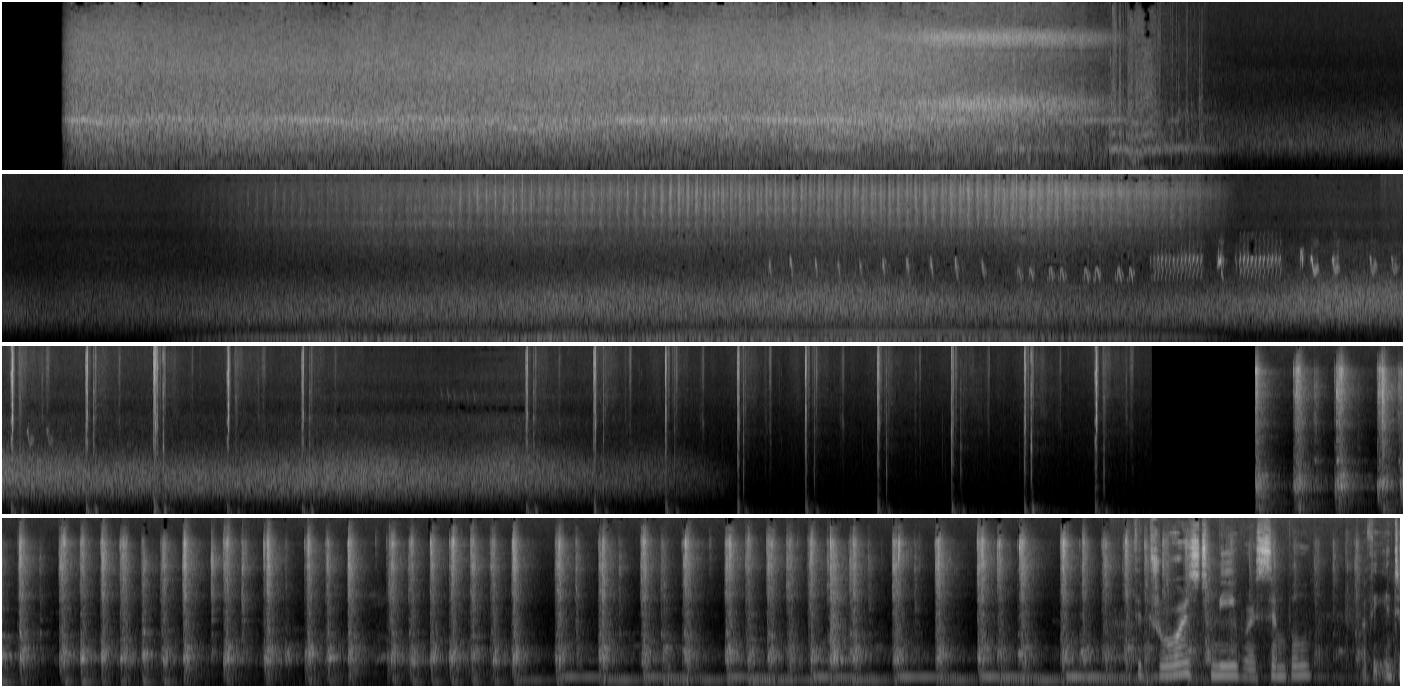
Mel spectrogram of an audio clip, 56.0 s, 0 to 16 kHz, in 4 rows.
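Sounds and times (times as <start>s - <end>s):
howling wind and driving rain: 0.6s - 35.3s
low drone: 15.7s - 26.2s.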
